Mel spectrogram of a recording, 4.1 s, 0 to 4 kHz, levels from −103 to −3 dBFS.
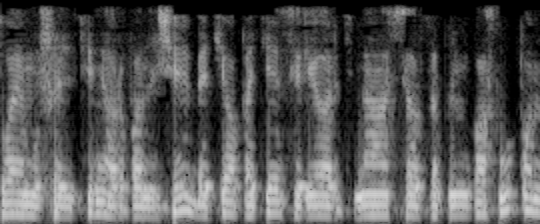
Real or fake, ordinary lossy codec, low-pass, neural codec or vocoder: real; MP3, 32 kbps; 3.6 kHz; none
